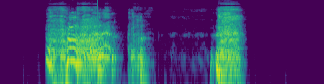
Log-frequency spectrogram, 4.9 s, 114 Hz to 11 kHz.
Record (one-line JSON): {"cough_length": "4.9 s", "cough_amplitude": 29741, "cough_signal_mean_std_ratio": 0.45, "survey_phase": "beta (2021-08-13 to 2022-03-07)", "age": "45-64", "gender": "Female", "wearing_mask": "No", "symptom_cough_any": true, "smoker_status": "Never smoked", "respiratory_condition_asthma": false, "respiratory_condition_other": true, "recruitment_source": "REACT", "submission_delay": "3 days", "covid_test_result": "Negative", "covid_test_method": "RT-qPCR"}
